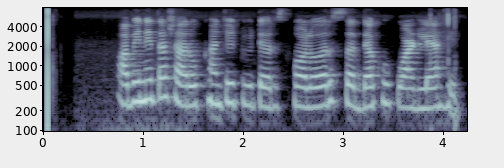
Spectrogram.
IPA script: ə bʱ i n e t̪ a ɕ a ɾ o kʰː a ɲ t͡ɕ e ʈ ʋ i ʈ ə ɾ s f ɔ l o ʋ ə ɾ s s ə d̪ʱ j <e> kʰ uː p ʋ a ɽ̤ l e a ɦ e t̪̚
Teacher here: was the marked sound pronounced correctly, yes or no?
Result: no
